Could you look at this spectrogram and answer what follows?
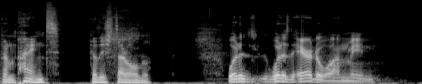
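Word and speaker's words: Erdoğan: So Erdogan, it's in your last name. Like, how should they pronounce that and not so look if there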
